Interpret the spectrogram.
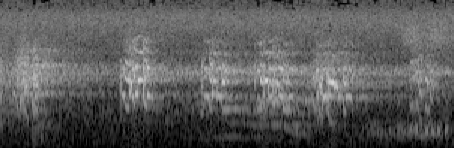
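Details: Several green-winged macaws descending vines at medium-close to medium distance give short, clipped, scratchy notes in a quick irregular series of about five over three seconds, quieter than a full squawk.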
